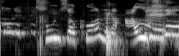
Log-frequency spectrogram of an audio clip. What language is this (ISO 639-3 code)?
isl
